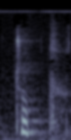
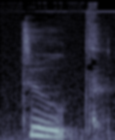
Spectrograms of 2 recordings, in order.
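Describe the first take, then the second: First: The vowel is a short uh sound. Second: The vowel is a long oo sound. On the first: The speaker calls it wrong. "most people tend to say tooth" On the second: The speaker calls it right. "is pronounced tooth"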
